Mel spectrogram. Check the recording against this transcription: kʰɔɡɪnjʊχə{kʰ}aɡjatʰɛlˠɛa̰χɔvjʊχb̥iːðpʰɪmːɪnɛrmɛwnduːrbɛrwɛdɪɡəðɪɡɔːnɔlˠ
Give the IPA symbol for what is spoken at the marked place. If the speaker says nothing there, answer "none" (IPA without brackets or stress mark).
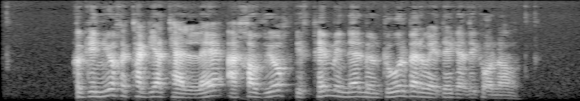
tʰ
